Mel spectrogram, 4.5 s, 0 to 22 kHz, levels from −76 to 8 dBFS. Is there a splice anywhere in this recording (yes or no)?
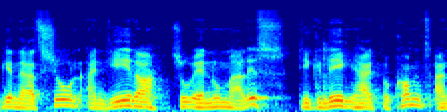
yes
